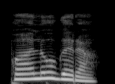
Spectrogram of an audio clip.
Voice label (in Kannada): "ಪಾಲೋಗರ", kannada; pālōgara; Noun; rice cooked in milk.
